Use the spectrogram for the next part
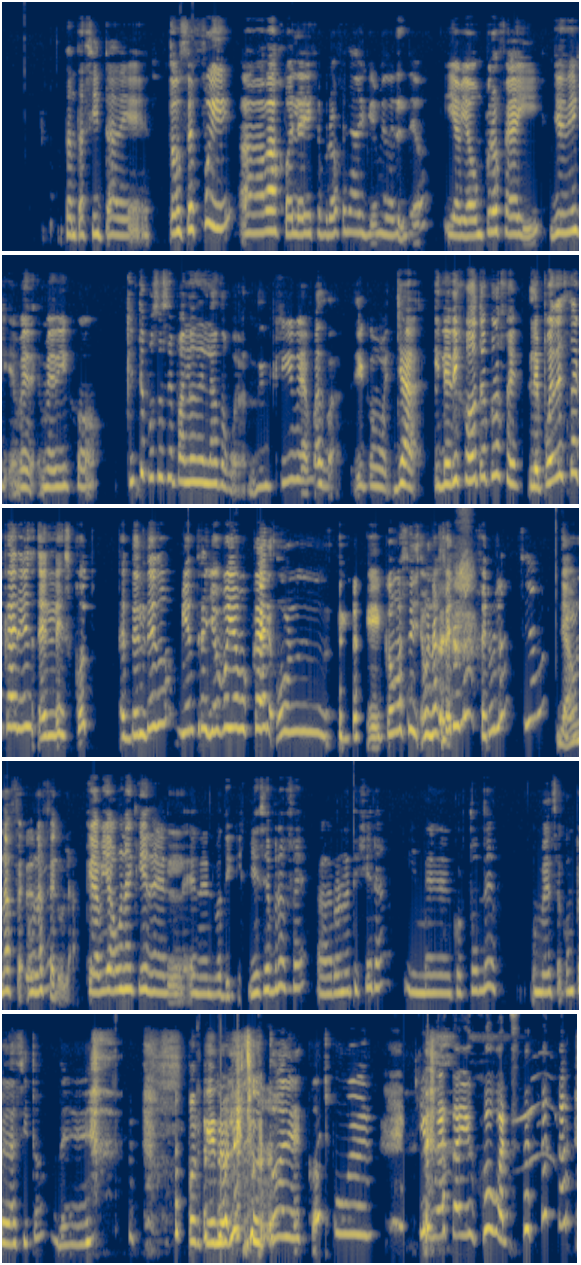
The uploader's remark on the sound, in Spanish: El sonido está como la corneta, fue culpa mía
